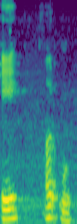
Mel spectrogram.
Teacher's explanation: करते हैं अर्ध समृत स्वर की ठीक है इसमें क्या है मुख आधा बंद होता है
